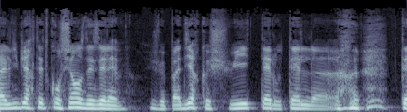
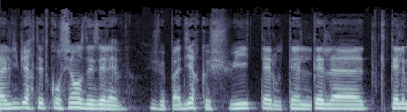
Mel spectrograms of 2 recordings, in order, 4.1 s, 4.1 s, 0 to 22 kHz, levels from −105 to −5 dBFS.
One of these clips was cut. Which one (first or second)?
second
